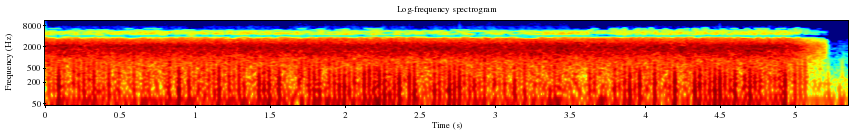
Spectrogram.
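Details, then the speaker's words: Bearing heard through an Ultraprobe 2000 ultrasound detector: steady, smooth, even rushing hiss with no crackle or roughness; a good bearing, whereas crackling would indicate failure and loud rough rushing a lack of lubrication. "for example this is the rushing sound of a good bearing is heard through the ultr probe's"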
